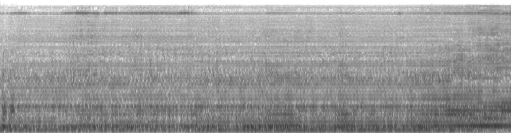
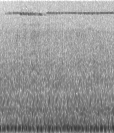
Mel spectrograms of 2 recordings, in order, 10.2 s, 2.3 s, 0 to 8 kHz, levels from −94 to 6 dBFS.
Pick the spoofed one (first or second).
first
